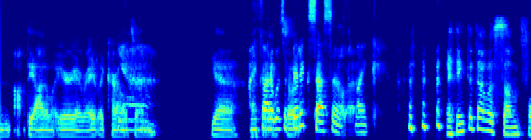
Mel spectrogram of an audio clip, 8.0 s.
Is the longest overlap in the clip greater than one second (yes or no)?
yes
